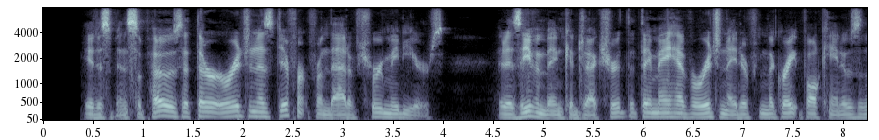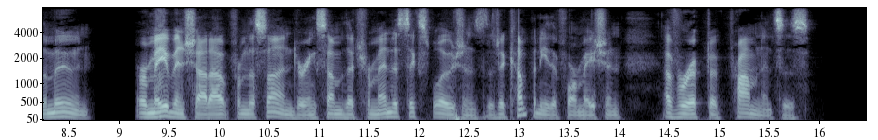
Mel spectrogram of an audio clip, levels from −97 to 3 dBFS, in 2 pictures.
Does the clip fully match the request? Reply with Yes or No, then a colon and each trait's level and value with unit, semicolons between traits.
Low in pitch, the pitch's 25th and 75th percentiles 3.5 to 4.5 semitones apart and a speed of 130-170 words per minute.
No: low, 100 Hz; average, 4.0 semitones; average, 195 wpm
